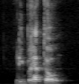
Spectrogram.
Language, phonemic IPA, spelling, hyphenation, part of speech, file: Dutch, /liˈbrɛ.toː/, libretto, li‧bret‧to, noun, Nl-libretto.ogg
- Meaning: libretto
